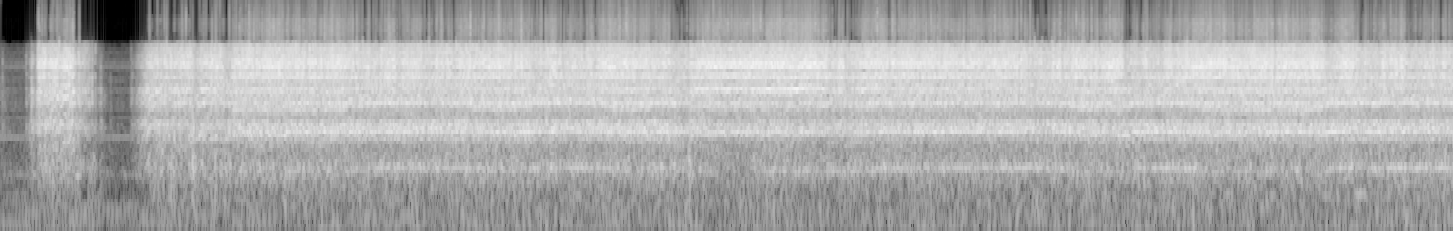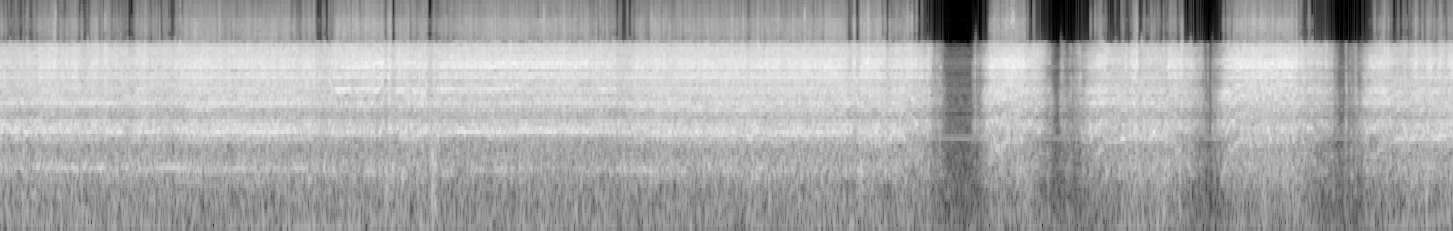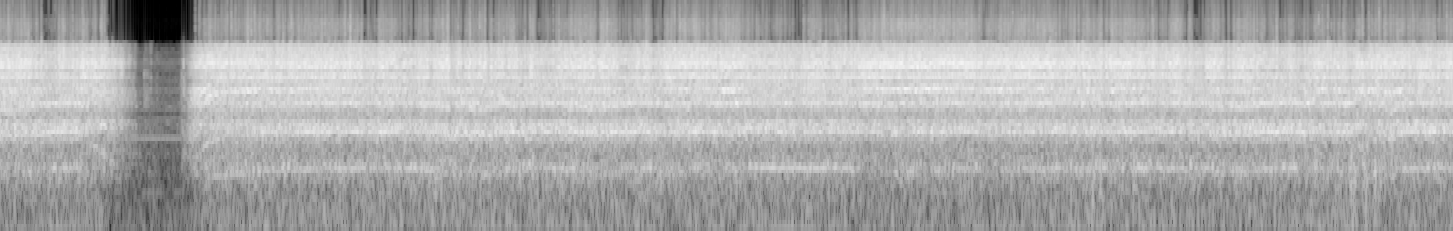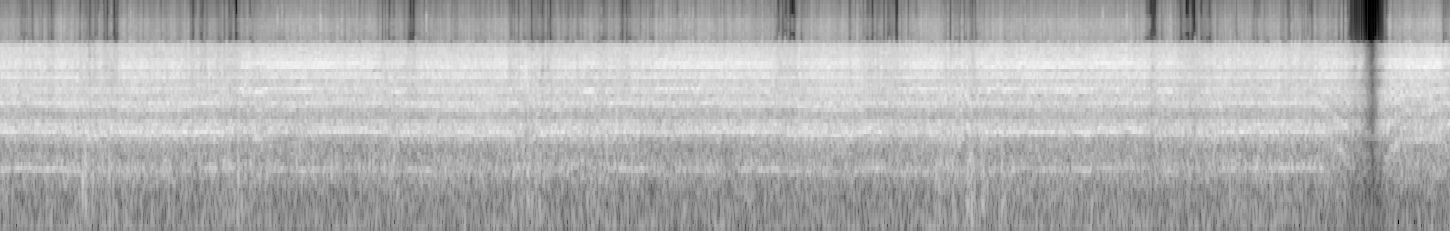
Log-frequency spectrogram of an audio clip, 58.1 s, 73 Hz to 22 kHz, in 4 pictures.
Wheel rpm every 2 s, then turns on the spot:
60, 200, 230, 220, 220, 230, 220, 240, 220, 230, 220, 190, 80, 90, 150, 90, 220, 220, 230, 220, 230, 220, 220, 220, 210, 220, 220, 220, 160.
none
